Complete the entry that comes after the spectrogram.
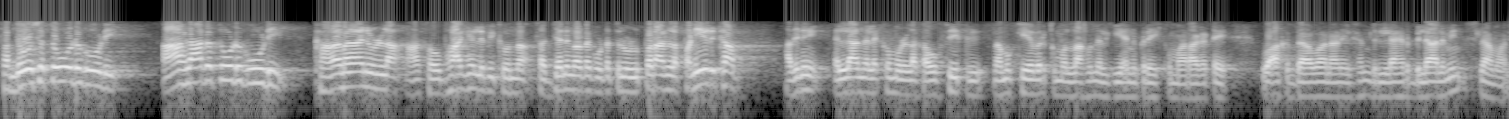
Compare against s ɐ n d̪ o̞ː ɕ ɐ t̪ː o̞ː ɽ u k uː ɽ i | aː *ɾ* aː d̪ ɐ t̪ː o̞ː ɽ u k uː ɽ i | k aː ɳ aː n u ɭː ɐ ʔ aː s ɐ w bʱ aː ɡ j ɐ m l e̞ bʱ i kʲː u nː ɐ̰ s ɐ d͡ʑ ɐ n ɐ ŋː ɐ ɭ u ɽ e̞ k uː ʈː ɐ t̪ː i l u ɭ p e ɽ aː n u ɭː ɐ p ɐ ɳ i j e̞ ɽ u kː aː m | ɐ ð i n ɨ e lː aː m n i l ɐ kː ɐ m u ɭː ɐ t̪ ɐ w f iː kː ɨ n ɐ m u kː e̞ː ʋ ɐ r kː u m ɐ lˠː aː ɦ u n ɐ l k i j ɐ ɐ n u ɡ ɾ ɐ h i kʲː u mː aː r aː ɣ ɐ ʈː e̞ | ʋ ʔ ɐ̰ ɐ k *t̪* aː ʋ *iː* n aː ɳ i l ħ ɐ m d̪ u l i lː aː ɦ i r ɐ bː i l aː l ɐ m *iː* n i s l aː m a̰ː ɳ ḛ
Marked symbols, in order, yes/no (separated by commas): no, no, no, yes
